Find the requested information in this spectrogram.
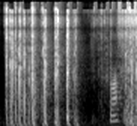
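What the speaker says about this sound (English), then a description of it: "I'll try to shuffle these, but these are harder to shuffle." Stiff, rigid playing cards riffled in quick bursts, a series of sharp crackling flutters with a short pause, then a longer ripple at the end; a voice briefly underneath.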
